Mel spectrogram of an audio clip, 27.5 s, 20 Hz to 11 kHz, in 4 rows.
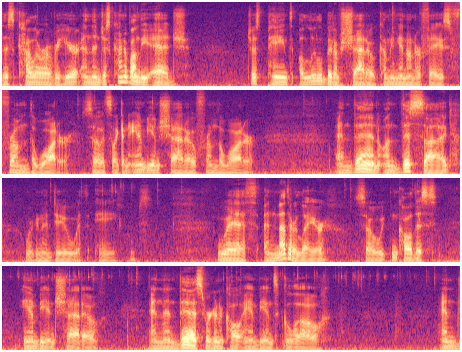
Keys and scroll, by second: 15.5 super+z, 20.5-22.8 typing, 24.5-27.1 typing.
